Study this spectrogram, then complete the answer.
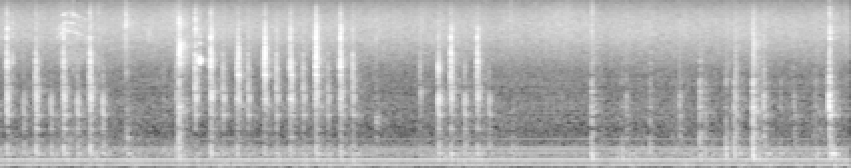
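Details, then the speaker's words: Epiphone Valve Special hybrid tube/solid-state guitar amp with class A single-ended output stage: irregular sharp crackles and pops over a steady mains hum, traced to a ground not properly connected. "these grounds are not very good okay we've got a ground problem here one of these things is not properly connected to ground"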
